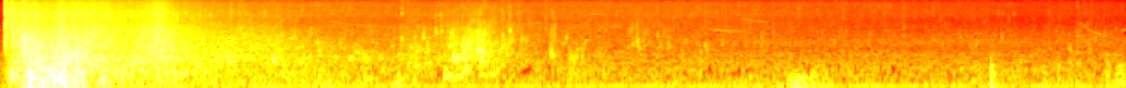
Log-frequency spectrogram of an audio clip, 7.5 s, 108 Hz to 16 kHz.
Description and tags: POOL CANONBALL DIVE 2
-Canon-ball into backyard pool
swimming, pool, dive, canonball, diving, waves, canon, swim, splash, water, canon-ball, splashing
